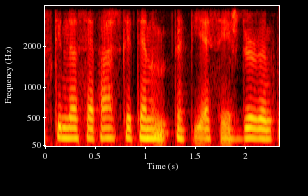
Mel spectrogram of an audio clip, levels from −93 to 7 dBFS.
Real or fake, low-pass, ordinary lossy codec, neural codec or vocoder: fake; 3.6 kHz; Opus, 64 kbps; codec, 16 kHz, 0.5 kbps, X-Codec, HuBERT features, trained on balanced general audio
